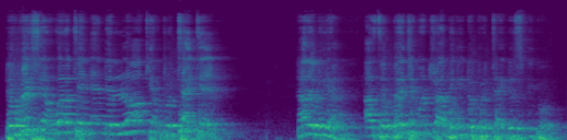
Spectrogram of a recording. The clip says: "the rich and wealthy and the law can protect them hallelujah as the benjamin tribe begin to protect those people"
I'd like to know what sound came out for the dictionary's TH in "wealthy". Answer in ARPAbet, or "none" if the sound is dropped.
T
